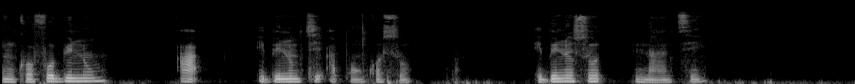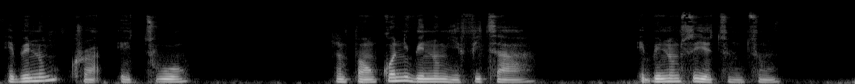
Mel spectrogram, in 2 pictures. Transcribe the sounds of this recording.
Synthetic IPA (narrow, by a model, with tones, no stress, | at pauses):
ŋ̩˨kʰɔ˨fɔ˦bi˦nʊ̃˦m | a˨ | e˨bi˦nʊ̃˦mtʰɪ˦ʔa˨pʰɔ̃˨ŋkʰɔ˦sʊ˦ | e˨bi˦nʊ̃˦msʊ˦ | n̩˨nã˨n˨tʰɪ˦ | e˨bi˦nũ˦mkʰɾa̰˨e˨tʰu˦o˦ | m̩˨pʰɔ̃˨ŋkʰɔ˦nɪ̃˦bi˦nũ˦mjɛ˨fi˦tʰaː˦ | e˨bi˦nũ˦msʊ˦jɛ˨tʰũ˨ntʰũ˦m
